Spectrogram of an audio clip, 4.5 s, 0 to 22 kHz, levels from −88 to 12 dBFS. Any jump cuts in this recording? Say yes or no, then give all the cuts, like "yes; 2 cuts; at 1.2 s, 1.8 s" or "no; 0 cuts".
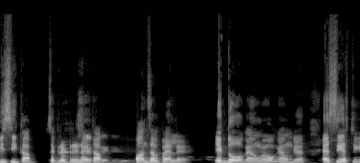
no; 0 cuts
